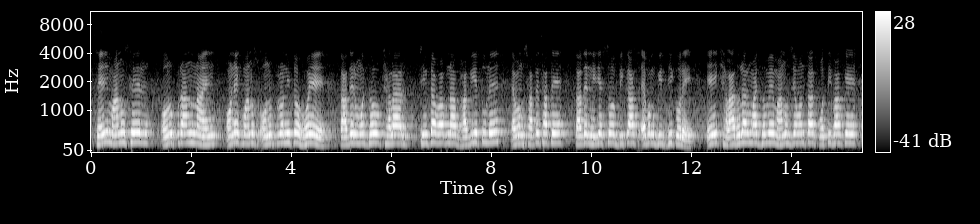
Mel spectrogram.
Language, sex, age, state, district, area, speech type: Bengali, male, 18-30, West Bengal, Purulia, rural, spontaneous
